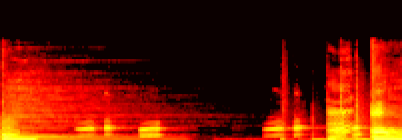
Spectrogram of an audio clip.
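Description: Cartoon frog croaks: a few short croaks in a pause in the children's song, as a held music chord fades out. The song comes back in near the end.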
